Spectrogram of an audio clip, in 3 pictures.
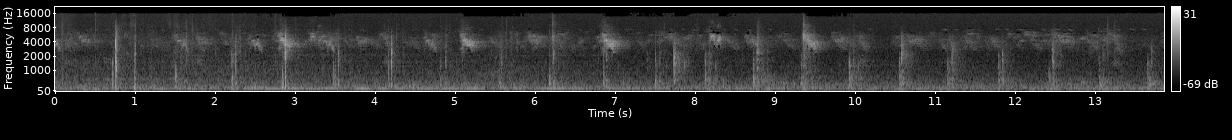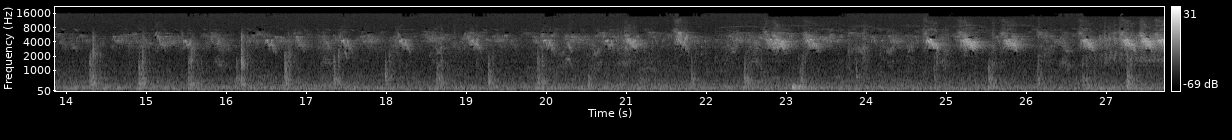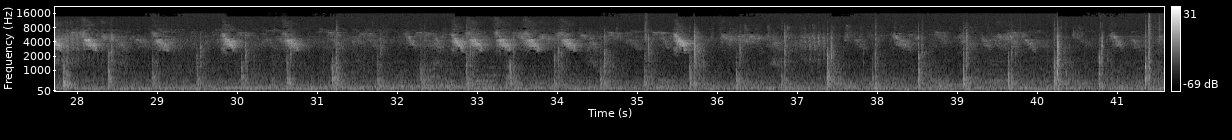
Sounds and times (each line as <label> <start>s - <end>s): bird 0.0s - 41.5s
steps come and go on stone ground 0.0s - 41.5s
